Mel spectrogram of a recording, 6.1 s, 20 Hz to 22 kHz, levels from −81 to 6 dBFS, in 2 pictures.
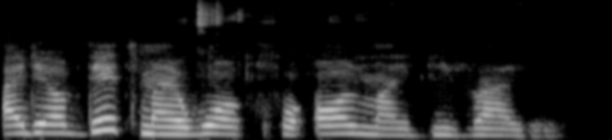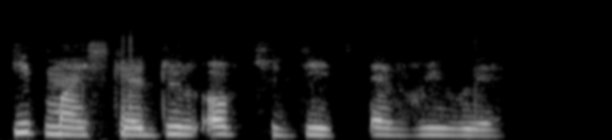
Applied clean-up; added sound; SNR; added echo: neural mask model Resemble Enhance denoiser.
